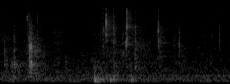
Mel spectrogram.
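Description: Pages of a handmade paper journal being flipped and handled on a tabletop: a few faint paper rustles and light taps.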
